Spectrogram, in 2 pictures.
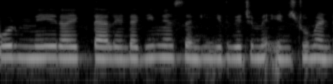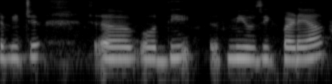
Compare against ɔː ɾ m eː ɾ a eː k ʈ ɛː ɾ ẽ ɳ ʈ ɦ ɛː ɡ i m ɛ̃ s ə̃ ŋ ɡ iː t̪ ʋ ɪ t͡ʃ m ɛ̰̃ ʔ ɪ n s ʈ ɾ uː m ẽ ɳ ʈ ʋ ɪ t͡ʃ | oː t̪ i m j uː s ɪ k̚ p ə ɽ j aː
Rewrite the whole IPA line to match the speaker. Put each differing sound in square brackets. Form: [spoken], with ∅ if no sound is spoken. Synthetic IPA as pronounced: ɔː ɾ m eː ɾ a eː k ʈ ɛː [l] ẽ ɳ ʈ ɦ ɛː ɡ i m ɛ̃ s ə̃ ŋ ɡ iː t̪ ʋ ɪ t͡ʃ m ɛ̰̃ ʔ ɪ n s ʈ ɾ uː m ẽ ɳ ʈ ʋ ɪ t͡ʃ | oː [d̪] i m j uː [z] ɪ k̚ p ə ɽ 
